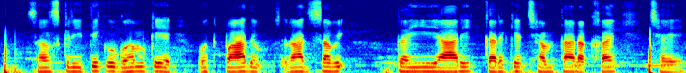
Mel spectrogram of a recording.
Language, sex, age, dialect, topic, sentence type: Magahi, male, 18-24, Western, banking, statement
